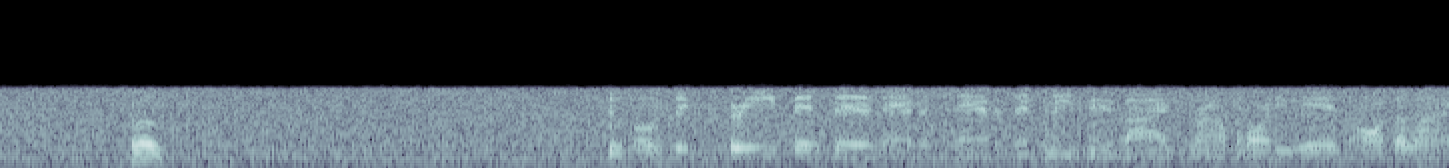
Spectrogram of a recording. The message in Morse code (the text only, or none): none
